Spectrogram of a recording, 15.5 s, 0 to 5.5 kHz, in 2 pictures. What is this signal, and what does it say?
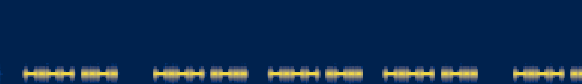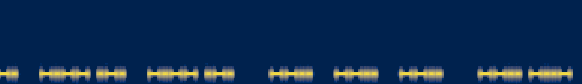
Morse code, heard as a keyed tone, about 25 wpm, 700 Hz. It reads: YF YL YL YL YR YR YR Z Z Z ZX
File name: CW abbreviations alphabetical repeated 3 times 25 25wpm ik1hge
